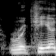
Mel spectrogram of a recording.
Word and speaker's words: Rickea: But last night on my podcast, Nightcap with Ocho and I mispronounced Rickea Jackson. I said Ricky. So I want to apologize to her personally. Rickea Jackson, congratulations to you being selected for number 4 overall to the LA Sparks.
